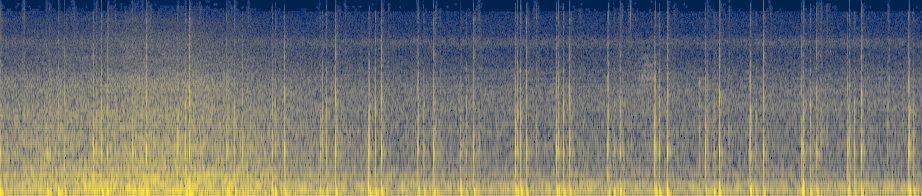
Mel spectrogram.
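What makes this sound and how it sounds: Fingernails tap on a small, rigid, hollow, matte-black rectangular cardboard box held upright. The result is an uneven run of quick, dry, clicky taps that stop almost instantly, over a steady low hum.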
